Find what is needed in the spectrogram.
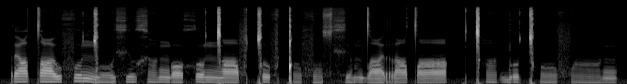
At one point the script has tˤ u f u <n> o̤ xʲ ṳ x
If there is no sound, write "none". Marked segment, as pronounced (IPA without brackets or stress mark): ŋ͡ǀ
